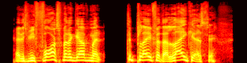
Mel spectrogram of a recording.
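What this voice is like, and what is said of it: Slight British accent. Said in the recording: “I had a slight British accent there”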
